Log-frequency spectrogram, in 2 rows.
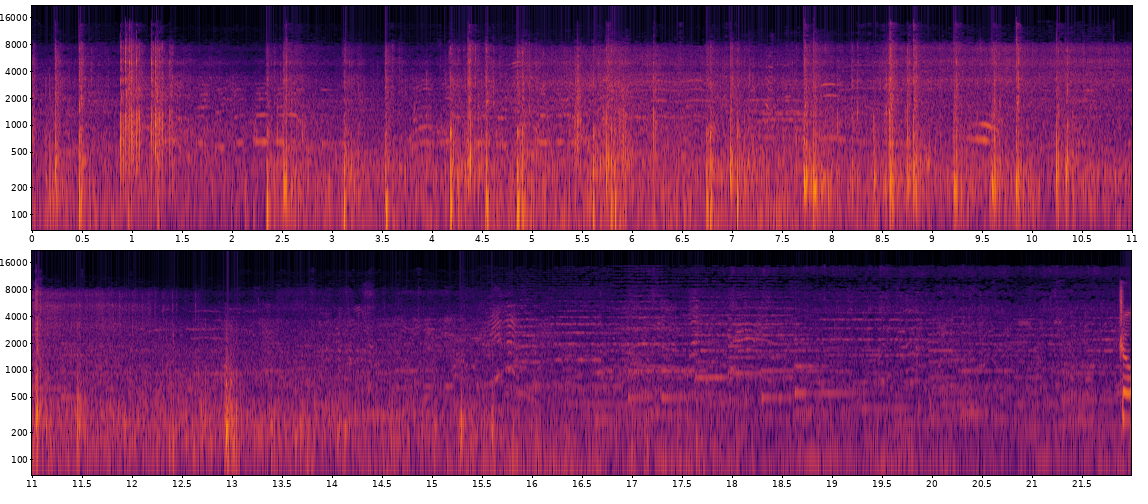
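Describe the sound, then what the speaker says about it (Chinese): Fireworks at a Singapore National Day rehearsal for the 2019 bicentennial, watched from a riverside: a loud, dense run of booming bursts and crackles that thins out toward the end, with crowd voices talking underneath. "让我们来看看这烟花到底有多美"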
